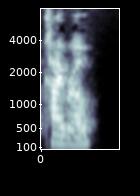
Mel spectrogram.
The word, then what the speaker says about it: Kairo: Uh, Kairo um, is the Japanese pronunciation of um, the film, and the Americanized title is Pulse.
